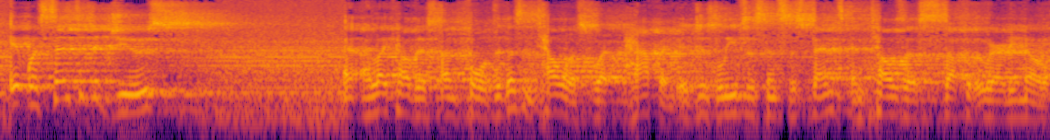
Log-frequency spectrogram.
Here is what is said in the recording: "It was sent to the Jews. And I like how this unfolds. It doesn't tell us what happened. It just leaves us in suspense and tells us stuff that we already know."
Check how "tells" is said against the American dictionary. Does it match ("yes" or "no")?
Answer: yes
